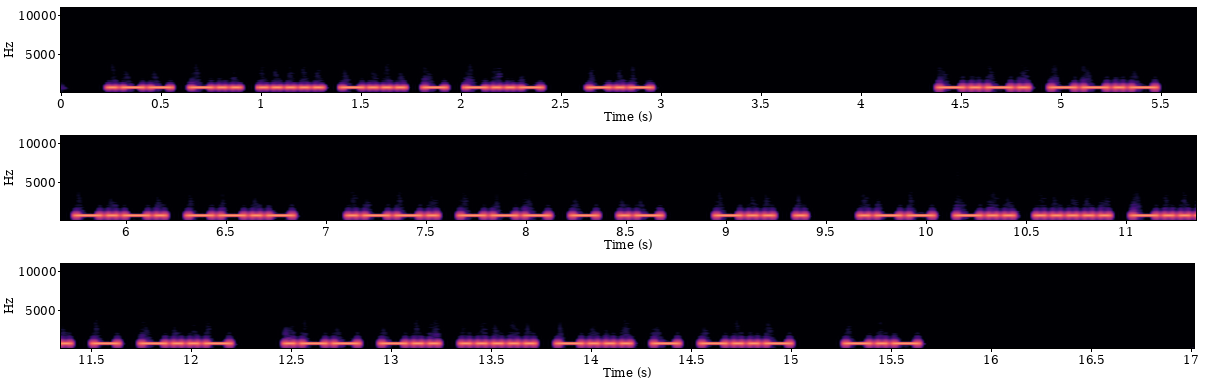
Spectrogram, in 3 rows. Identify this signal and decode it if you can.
Morse code, heard as a keyed tone, about 28 wpm, 700 Hz. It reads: WD5BTX K CQ CQ POTA DE WD5BTX WD5BTX K
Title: Speed-Racing Common QSO Phrases - 30wpm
